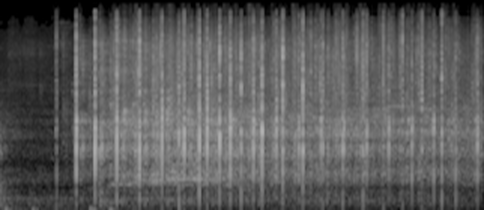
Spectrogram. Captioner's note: applause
